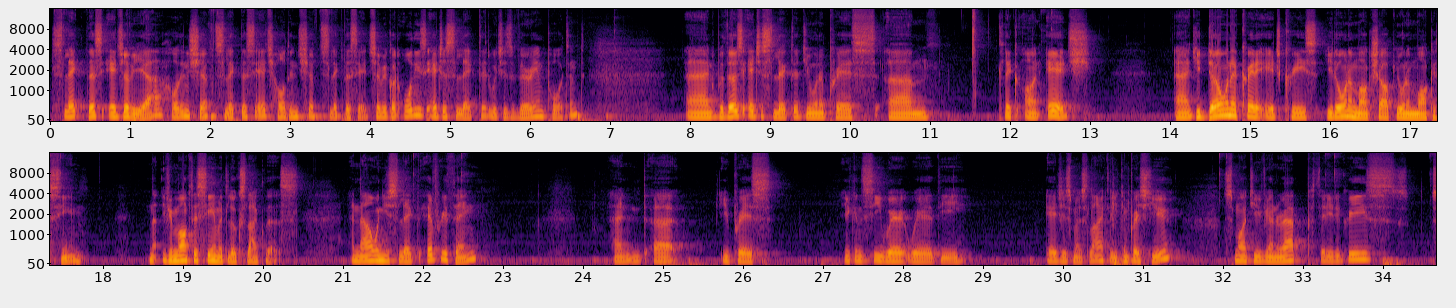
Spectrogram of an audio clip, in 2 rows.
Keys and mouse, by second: 1.9 shift+click, 7.1-8.7 middle drag, 12.2-17.5 drag, 22.0 click, 30.6 u, 34.0 u.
